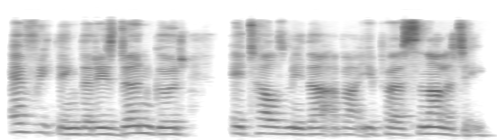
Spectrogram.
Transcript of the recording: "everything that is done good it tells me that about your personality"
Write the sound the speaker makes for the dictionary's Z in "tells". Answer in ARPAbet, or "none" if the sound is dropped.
Z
